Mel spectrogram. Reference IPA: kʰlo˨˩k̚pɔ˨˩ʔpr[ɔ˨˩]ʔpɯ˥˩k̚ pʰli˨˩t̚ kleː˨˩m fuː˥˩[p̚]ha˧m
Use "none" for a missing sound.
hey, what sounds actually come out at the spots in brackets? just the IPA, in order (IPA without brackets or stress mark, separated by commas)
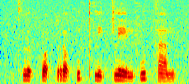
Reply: ɔ˨˩, p̚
